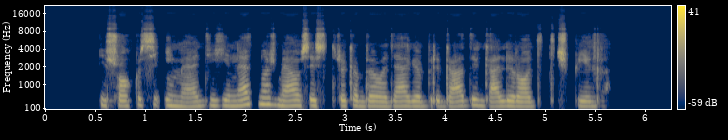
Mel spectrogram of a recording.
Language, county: Lithuanian, Vilnius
